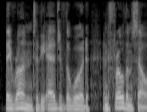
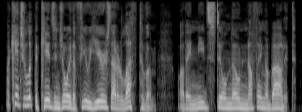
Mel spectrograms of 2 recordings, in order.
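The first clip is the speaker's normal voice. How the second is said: higher, louder sarcastic tirade; scornful rebuke; 7 semitones higher, 4 dB louder than usual. Acted. Willy scolding the youth leader, scornful tirade. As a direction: tear into him with scorn.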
